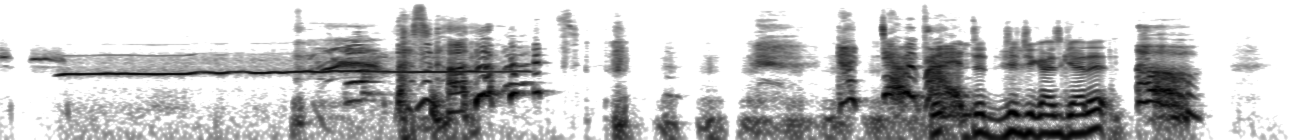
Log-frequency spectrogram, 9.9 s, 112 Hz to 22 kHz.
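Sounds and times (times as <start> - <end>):
person whistling a tune: 0.0 - 3.7
laughter: 2.4 - 6.5
speech: 7.0 - 9.0.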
